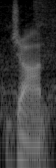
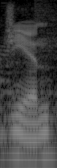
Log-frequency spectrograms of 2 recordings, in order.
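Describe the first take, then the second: First: The name is said as John. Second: The name is said as Gian. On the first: The speaker calls it right. "So pronounced John" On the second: The speaker calls it wrong. "So not Gian"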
